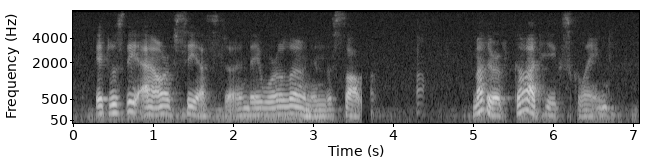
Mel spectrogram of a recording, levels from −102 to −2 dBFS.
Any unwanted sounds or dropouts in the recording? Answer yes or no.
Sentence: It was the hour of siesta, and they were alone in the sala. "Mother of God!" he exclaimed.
yes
